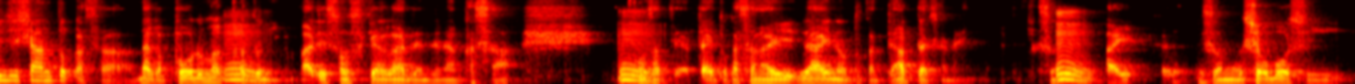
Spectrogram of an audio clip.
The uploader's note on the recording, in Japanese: 本収録はビデオ会議サービス「Zoom」を使用し。一部聞き取りづらい箇所があります。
